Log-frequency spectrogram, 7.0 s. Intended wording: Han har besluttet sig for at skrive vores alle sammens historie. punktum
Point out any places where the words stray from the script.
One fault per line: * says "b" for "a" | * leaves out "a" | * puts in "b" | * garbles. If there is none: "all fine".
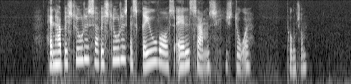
* says "besluttet" for "for"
